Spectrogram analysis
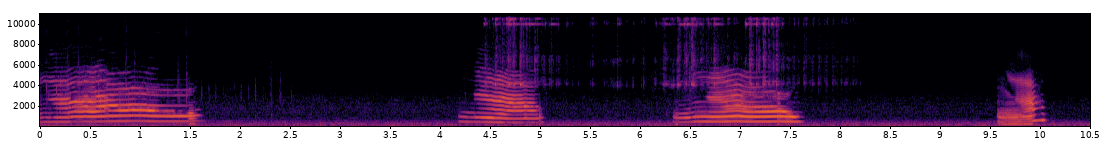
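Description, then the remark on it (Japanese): A two-year-old Turkish Angora cat named Anne meows four times, long drawn-out calls with pauses between them, the last one short and rising, with no talking. “私はアン、ターキッシュアンゴラの2歳です。”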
